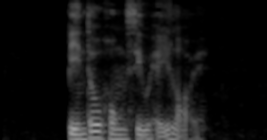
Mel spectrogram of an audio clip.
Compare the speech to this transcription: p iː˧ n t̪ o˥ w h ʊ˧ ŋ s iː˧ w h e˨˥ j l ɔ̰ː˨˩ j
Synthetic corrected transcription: p iː˧ n t̪ o˥ w h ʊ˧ ŋ s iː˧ w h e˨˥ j l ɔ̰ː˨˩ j

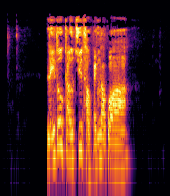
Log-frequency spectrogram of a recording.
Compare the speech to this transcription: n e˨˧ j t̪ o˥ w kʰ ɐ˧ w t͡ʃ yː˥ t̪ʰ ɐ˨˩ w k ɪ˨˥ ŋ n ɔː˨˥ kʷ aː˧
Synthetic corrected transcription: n e˨˧ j t̪ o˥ w k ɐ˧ w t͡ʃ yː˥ t̪ʰ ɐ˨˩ w p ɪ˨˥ ŋ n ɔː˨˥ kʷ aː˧

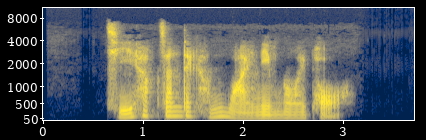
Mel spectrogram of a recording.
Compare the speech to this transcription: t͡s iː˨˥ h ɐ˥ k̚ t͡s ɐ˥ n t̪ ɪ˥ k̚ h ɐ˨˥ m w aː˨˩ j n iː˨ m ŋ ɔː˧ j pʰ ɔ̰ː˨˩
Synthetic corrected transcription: t͡sʰ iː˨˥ h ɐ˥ k̚ t͡s ɐ˥ n t̪ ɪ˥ k̚ h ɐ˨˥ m w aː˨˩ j n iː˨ m ŋ ɔː˧ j pʰ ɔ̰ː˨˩

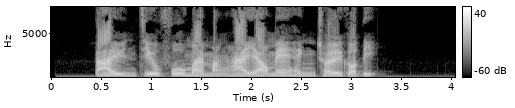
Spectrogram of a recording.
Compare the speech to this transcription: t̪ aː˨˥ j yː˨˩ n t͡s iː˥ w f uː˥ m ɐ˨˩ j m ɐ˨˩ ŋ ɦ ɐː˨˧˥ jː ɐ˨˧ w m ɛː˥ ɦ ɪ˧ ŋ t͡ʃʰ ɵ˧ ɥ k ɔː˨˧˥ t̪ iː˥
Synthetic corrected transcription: t̪ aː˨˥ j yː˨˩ n t͡s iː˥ w f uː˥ m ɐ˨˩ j m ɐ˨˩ ŋ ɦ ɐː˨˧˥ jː ɐ˨˧ w m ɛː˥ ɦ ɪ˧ ŋ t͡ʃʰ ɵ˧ ɥ k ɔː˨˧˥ t̪ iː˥

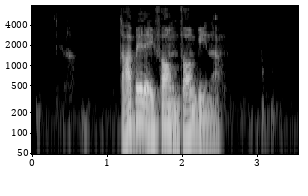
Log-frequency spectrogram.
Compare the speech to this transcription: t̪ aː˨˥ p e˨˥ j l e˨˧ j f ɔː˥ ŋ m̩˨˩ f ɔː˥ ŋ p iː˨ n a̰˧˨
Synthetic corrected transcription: t̪ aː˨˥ p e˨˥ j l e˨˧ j f ɔː˥ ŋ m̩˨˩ f ɔː˥ ŋ p iː˨ n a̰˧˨

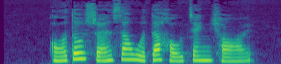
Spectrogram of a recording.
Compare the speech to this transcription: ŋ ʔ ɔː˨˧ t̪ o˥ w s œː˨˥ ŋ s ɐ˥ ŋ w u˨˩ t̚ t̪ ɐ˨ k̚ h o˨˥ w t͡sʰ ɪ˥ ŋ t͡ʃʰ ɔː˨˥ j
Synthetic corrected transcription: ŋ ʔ ɔː˨˧ t̪ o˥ w s œː˨˥ ŋ s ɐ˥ ŋ w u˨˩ t̚ t̪ ɐ˥ k̚ h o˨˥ w t͡s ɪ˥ ŋ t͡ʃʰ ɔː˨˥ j

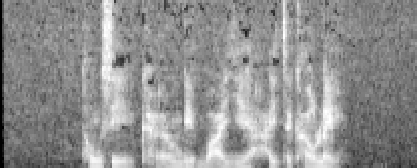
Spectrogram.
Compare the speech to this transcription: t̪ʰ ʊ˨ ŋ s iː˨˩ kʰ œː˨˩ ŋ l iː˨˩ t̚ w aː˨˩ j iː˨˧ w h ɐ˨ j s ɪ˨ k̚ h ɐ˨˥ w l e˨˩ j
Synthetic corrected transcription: t̪ʰ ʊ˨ ŋ s iː˨˩ kʰ œː˨˩ ŋ l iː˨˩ t̚ w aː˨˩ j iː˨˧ h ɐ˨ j t͡s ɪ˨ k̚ h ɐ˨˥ w l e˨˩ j

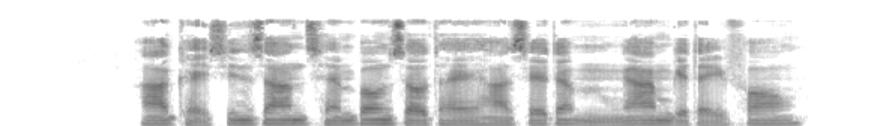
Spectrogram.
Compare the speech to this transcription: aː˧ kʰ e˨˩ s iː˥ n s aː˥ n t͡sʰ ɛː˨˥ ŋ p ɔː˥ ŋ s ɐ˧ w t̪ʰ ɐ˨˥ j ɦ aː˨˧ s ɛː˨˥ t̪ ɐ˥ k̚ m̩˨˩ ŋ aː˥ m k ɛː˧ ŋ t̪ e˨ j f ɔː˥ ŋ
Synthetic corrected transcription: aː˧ kʰ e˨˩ s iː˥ n s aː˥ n t͡sʰ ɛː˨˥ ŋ p ɔː˥ ŋ s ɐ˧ w t̪ʰ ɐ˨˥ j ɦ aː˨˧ s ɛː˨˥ t̪ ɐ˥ k̚ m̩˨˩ ŋ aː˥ m k ɛː˧ t̪ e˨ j f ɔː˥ ŋ

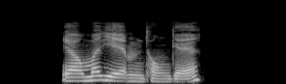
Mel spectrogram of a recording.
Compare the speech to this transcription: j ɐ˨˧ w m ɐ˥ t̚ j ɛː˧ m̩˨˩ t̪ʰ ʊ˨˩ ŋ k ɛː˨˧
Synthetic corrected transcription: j ɐ˨˧ w m ɐ˥ t̚ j ɛː˧ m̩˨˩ t̪ʰ ʊ˨˩ ŋ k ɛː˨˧

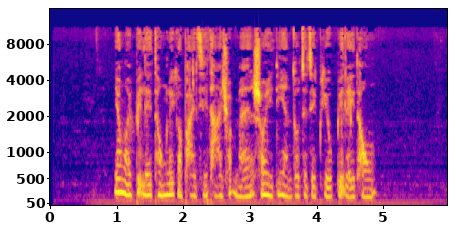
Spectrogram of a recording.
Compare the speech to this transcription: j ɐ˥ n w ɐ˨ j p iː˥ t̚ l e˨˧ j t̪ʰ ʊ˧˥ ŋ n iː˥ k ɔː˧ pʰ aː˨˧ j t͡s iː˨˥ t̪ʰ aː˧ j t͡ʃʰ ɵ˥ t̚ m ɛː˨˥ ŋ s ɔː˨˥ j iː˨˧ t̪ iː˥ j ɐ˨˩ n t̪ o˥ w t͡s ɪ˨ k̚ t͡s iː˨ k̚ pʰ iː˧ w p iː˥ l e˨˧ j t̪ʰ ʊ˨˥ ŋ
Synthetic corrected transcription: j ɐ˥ n w ɐ˨ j p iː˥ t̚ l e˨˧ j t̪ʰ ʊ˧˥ ŋ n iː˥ k ɔː˧ pʰ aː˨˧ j t͡s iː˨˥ t̪ʰ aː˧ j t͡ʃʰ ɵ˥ t̚ m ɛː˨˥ ŋ s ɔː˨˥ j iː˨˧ t̪ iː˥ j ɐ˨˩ n t̪ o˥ w t͡s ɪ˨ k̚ t͡s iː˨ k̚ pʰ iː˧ w p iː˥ l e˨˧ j t̪ʰ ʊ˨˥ ŋ

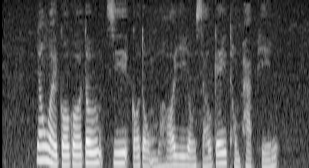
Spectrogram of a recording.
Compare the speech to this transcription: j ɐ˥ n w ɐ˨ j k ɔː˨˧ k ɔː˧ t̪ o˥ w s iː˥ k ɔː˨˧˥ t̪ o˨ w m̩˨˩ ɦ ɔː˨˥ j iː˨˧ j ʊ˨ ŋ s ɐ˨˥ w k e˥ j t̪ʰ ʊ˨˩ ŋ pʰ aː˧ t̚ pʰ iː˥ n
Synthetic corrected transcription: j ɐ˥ n w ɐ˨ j k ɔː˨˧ k ɔː˧ t̪ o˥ w t͡s iː˥ k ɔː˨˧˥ t̪ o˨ w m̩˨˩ ɦ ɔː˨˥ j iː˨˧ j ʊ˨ ŋ s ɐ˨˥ w k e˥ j t̪ʰ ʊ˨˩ ŋ pʰ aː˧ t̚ pʰ iː˨˥ n

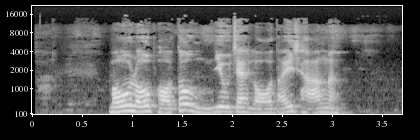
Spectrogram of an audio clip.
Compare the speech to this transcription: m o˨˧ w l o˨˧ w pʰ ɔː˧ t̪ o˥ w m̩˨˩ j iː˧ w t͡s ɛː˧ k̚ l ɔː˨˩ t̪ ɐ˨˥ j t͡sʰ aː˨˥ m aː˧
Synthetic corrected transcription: m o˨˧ w l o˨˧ w pʰ ɔː˨˩ t̪ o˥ w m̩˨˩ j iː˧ w t͡s ɛː˧ k̚ l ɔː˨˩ t̪ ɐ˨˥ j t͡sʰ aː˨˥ ŋ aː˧

